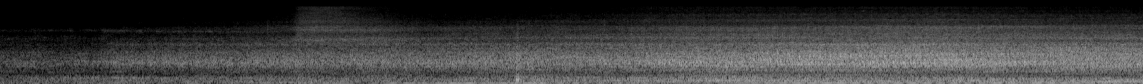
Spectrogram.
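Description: A bus engine rumbles loudly as a coach drives past close by.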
